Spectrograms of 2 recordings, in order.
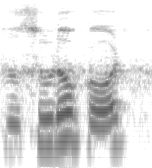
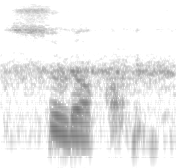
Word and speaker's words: pseudocode: It is not pseudocode, P is silent over here, it is a pseudocode which is very much in your CIP2.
